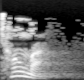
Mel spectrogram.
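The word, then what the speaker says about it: toma (πτῶμα): But this word that he uses here is the word toma. If those of you would like to write such things down, soma is S-O-M-A. This is silent P, P-T-O-M-A.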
